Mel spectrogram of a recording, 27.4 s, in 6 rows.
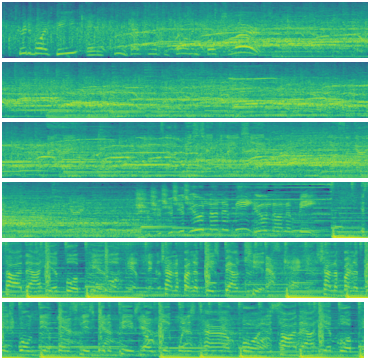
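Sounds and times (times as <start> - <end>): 
audience applause and cheering: 0.0 - 27.3
speech: 0.2 - 3.9, 16.0 - 27.3.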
